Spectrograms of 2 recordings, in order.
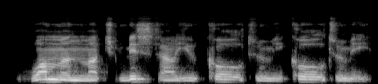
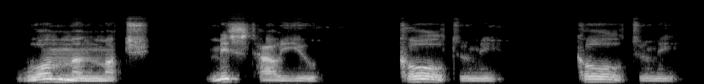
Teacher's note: Stressed, unstressed, unstressed. Each foot, each poetic foot, each unit of the line is three syllables long in this case. Stressed followed by unstressed, unstressed. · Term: dactylic meter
